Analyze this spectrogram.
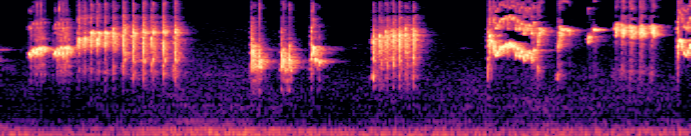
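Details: Orange-headed thrush singing indoors in a cage in Singaraja, North Bali, in the 'teler semi doyong' style. A varied fast song of rising whistles, rattling trills and buzzy notes, with short pauses between bursts and a faint low hum.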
